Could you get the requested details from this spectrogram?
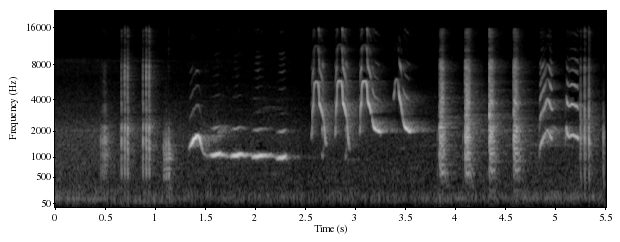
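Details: Collared kingfisher calling in the morning in Indonesia, a ngekek call: clipped notes in quick groups, then a drawn-out whistle falling and levelling, followed by steep falling whistles and a run of sharp repeated notes.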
